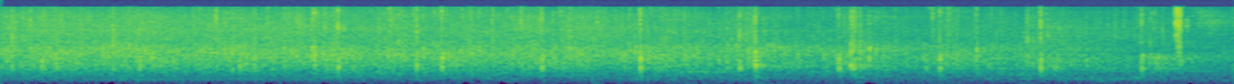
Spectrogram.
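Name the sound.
round of applause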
